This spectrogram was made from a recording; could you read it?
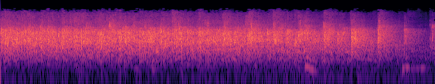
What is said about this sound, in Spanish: Un aplauso a este texto que es tan hermoso.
